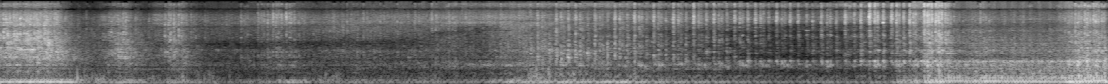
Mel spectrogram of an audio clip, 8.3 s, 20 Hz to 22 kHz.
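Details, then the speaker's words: 1957 Ford Thunderbird barn-find project car, up and running again after work: a deep, even V8 burble with gentle rev rises and no knocks or misses, running smoothly. "but it's up and running again and yes it's nice to see it up and running and hear it running"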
